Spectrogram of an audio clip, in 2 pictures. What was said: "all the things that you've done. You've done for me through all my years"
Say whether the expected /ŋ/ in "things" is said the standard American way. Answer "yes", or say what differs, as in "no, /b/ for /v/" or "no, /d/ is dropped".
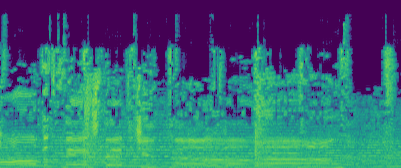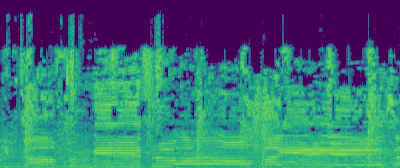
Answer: yes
